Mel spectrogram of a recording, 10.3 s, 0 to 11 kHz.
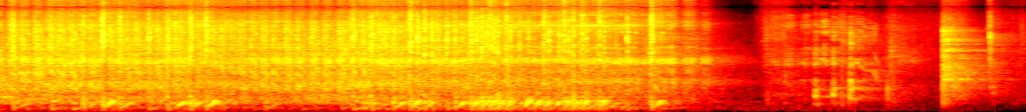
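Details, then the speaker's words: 1973 VW Super Beetle barn find after sitting 17 years, fuel pump reliability uncertain: busy, even tappety patter holds steady for several seconds before shutoff; the flat-four runs normally after long storage. "I don't know if this fuel pump's gonna work but just to hear that it runs oh it's so great"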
